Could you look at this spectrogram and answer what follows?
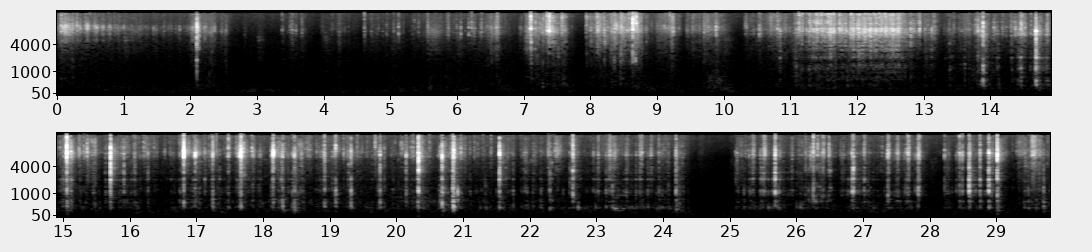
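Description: Gerbil gnawing and tearing at the edge of a cardboard box: quick runs of crisp crunching clicks, sparse at first and busiest in the second half, with a short pause near the end.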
